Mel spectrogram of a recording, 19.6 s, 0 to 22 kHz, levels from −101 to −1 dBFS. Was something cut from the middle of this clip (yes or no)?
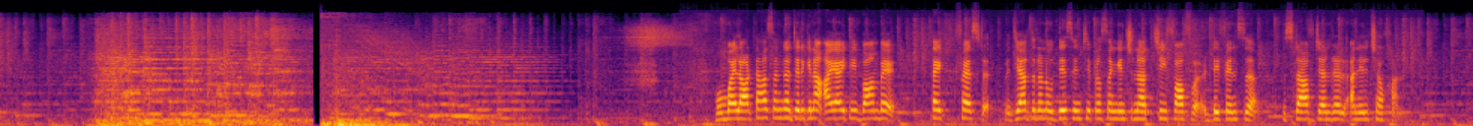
yes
